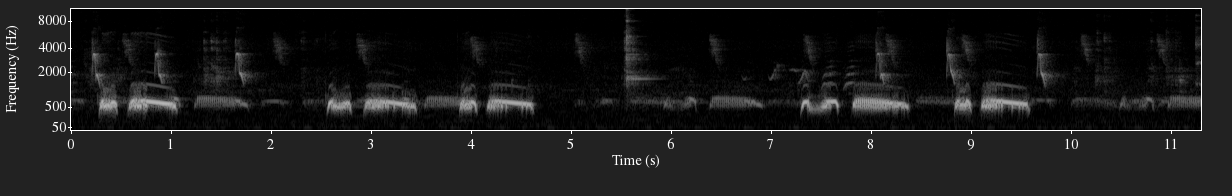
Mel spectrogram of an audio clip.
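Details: Repeated cooing of a decoy spotted dove, used for daily training of wild-caught and decoy doves. Several low phrases of stuttered hoots and long coos follow one another, with faint sharp chirps above.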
